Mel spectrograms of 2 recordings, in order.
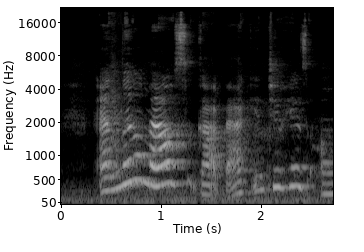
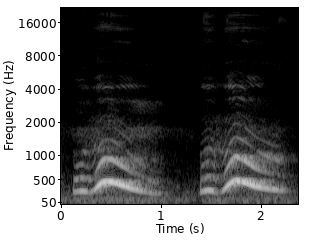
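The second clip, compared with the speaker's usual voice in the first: loud hooting woo-hoo; owl call; 4 semitones higher, 10 dB louder, slower than usual. Acted. An unseen owl calling outside, loud hoot. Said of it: "someone calling".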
